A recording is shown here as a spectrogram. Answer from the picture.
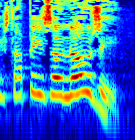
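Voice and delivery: high-pitched mock telling-off; mock scolding. Host to prying listeners, mock scolding. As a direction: raise the voice in pretend indignation.

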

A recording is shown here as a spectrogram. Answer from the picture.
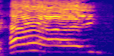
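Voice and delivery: high, drawn-out goofy greeting; Jerry Lewis voice. Retold or imitated. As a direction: stretch it out high like a manic slapstick comic. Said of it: "Won't sound like Jerry Lewis".

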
